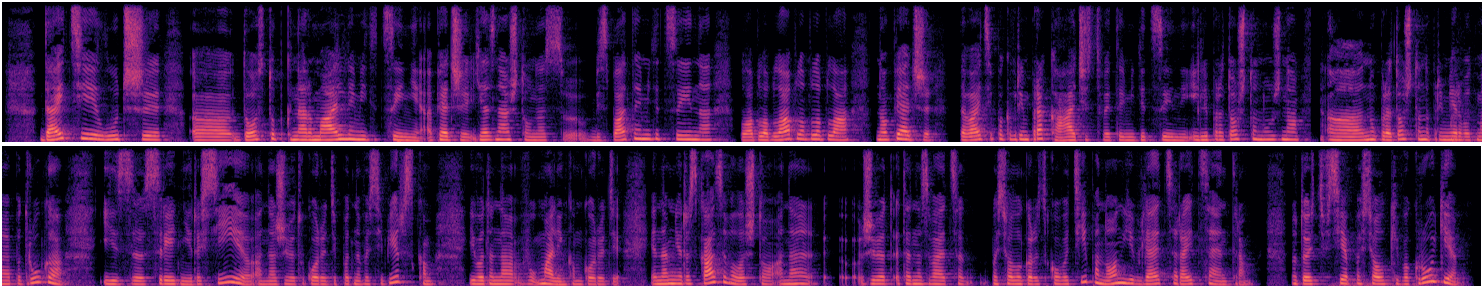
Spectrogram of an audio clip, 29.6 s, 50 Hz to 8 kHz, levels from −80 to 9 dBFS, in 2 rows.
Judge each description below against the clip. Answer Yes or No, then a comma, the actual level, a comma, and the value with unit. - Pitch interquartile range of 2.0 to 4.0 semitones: Yes, average, 2.7 semitones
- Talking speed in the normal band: No, fast, 170 wpm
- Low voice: No, high, 200 Hz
